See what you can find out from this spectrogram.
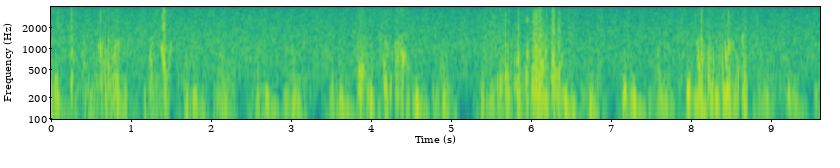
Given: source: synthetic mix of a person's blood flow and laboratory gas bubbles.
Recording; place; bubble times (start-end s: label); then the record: Doppler ultrasound of blood flow; precordium
0.02-0.12 s: bubbles
0.24-0.30 s: bubbles
0.49-0.89 s: bubbles
1.22-1.29 s: bubbles
1.36-1.52 s: bubbles
3.82-3.94 s: bubbles
3.97-4.05 s: bubbles
4.12-4.48 s: bubbles
5.56-5.88 s: bubbles
5.91-6.41 s: bubbles
8.05-8.72 s: bubbles
From the record:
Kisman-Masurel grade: 333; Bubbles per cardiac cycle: rolling drumbeat, 9 or more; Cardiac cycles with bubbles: 50 to 99%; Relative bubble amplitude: loud (0.450 to 0.775); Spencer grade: 3 (all of the cardiac periods contain showers or single bubble signals, but not dominating or overriding the cardiac motion signals); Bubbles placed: only in the low amplitude regions of the cardiac cycle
